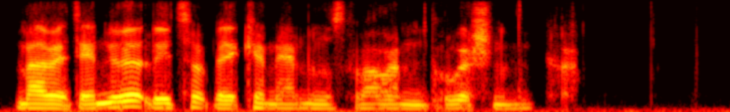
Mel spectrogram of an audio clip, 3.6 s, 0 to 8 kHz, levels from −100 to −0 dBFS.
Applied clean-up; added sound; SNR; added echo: neural diffusion model UNIVERSE++.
